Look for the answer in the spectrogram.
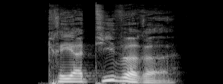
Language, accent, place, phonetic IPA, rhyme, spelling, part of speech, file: German, Germany, Berlin, [ˌkʁeaˈtiːvəʁə], -iːvəʁə, kreativere, adjective, De-kreativere.ogg
- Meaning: inflection of kreativ: 1. strong/mixed nominative/accusative feminine singular comparative degree 2. strong nominative/accusative plural comparative degree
